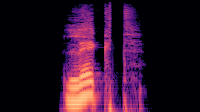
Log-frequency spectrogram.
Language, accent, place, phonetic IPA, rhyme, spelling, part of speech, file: German, Germany, Berlin, [lɛkt], -ɛkt, leckt, verb, De-leckt.ogg
- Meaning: inflection of lecken: 1. third-person singular present 2. second-person plural present 3. plural imperative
